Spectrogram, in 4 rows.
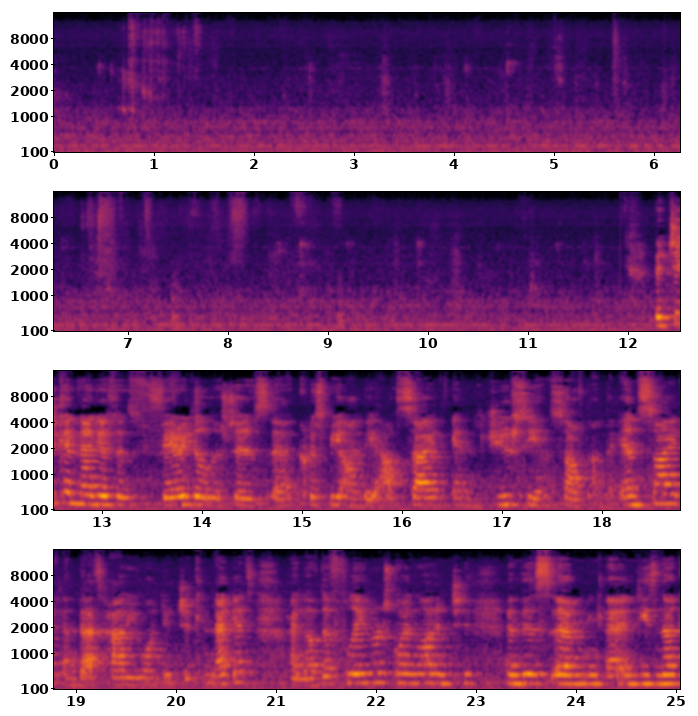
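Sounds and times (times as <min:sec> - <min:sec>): low electrical hum: 0:00.0 - 0:25.0
person chewing crispy food: 0:00.4 - 0:11.8.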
